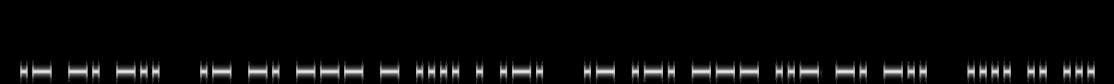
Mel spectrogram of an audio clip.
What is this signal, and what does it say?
Morse code, heard as a keyed tone, about 20 wpm, 600 Hz. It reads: AND ANOTHER AROUND HIS
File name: the old man and the sea part 2 20wpm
